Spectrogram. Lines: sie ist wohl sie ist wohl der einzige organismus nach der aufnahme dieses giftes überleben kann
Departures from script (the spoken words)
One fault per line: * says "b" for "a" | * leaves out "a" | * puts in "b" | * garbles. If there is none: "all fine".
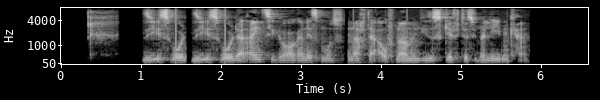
all fine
